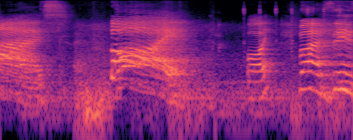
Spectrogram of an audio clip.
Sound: timer ticking

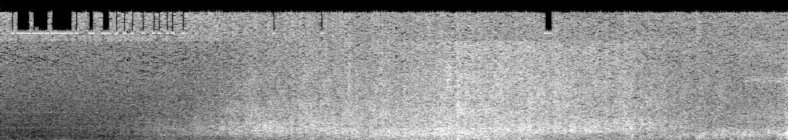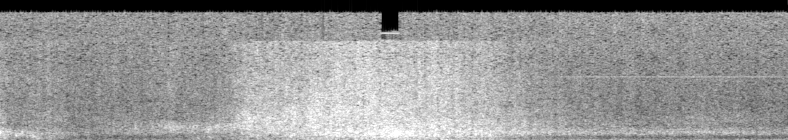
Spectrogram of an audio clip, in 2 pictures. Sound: sound of waves on the beach

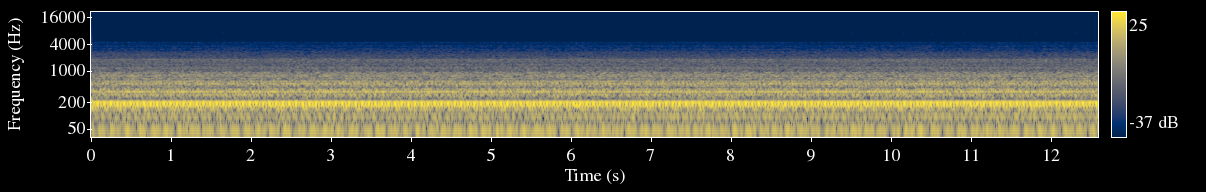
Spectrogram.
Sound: microwave humming

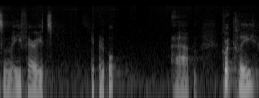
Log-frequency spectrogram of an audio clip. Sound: speaking faintly

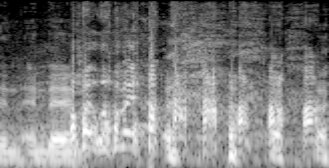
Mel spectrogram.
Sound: laughing; laughs

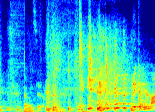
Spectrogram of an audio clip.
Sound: laughing

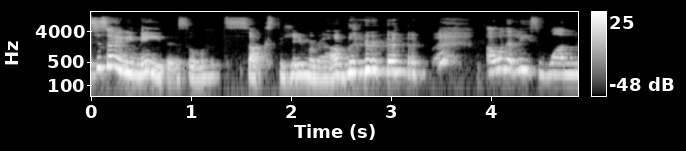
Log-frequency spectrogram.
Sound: laughing

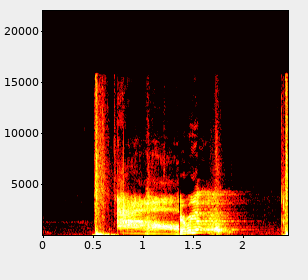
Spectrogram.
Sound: gum thuds

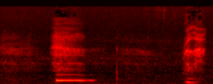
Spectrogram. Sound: inhaling

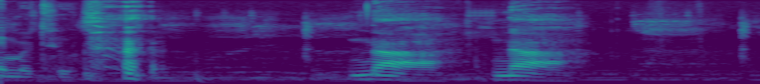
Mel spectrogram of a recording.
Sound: chuckles

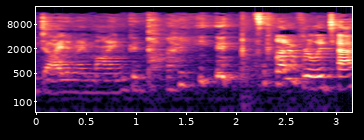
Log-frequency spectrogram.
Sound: laughs

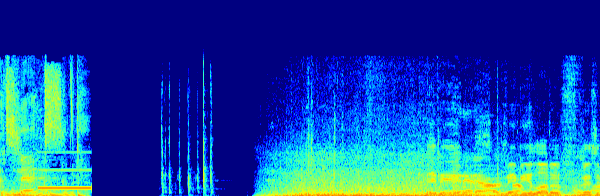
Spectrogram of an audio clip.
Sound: long beep; keyboard clacking

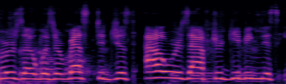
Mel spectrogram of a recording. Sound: speaking Foreign Language

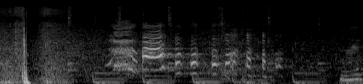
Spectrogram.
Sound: laughs ♡

